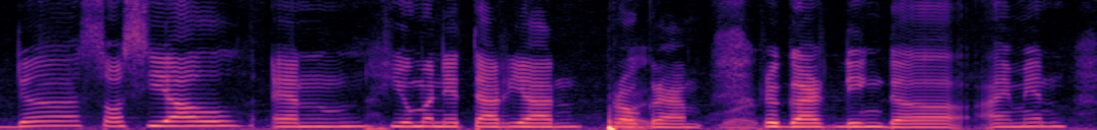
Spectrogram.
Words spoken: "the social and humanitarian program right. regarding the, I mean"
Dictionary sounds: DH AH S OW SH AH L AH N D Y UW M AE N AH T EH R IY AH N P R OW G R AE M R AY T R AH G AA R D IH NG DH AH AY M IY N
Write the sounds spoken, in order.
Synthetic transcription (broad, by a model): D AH S OW S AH L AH N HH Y UW M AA N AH T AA R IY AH N P R OW G R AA M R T R AH G AA R D IH NG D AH AY M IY N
